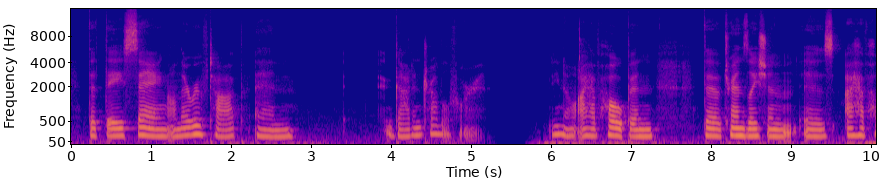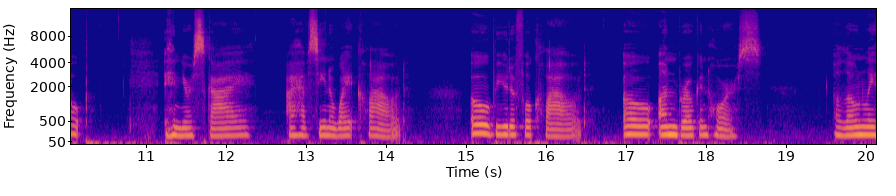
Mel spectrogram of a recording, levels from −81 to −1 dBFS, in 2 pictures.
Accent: American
